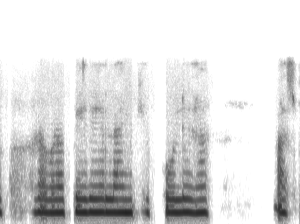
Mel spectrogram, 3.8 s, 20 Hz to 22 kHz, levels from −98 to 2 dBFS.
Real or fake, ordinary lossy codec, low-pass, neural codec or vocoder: real; Opus, 16 kbps; 7.2 kHz; none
